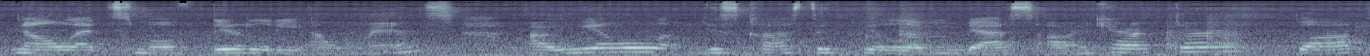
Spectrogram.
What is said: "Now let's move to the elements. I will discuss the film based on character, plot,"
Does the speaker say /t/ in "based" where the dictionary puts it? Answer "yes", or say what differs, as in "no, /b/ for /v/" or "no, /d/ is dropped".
no, /t/ is dropped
